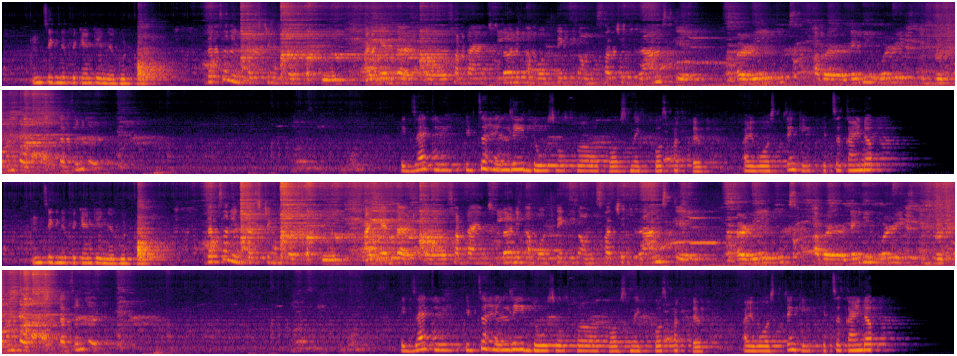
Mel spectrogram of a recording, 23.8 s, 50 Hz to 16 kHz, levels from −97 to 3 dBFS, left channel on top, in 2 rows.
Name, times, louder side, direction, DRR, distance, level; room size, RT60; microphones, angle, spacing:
voice 1, 0.3-1.8 16.9-20.7 21.2-22.0 22.3-22.8, right 1 dB, 20° right, 3 dB, 1.6 m, -28 dB
voice 2, 2.5-8.7 9.1-9.9 10.1-13.1 20.2-20.3, right 4 dB, 60° right, 0 dB, 4.1 m, -26 dB
Meow, 6.4-12.8, right 4 dB, 80° right, 3.9 m, -41 dB
29.0 x 28.5 x 6.8 m, 0.81 s
head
